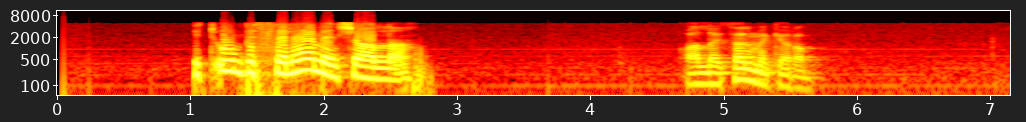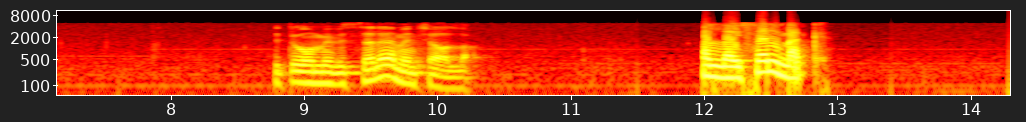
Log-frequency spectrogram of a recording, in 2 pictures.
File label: greeting get well, arabic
